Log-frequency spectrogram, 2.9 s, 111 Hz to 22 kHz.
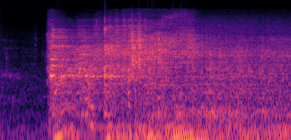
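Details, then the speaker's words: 30-year-old Bobcat 743 diesel skid steer restarting after bleeding air from fuel lines: fires straight away after short crank and settles into steady, even diesel idle; the no-start was air in the lines, not the injection pump. "Yeah, that's better. Oh, thank goodness. I really did not want to do an injection pump on this thing. Oh, that's all it was. I was just freaking pulling air from those lines."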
